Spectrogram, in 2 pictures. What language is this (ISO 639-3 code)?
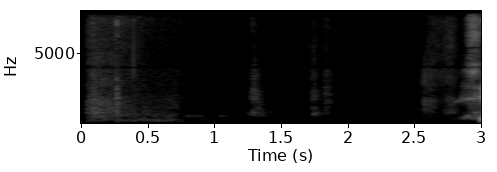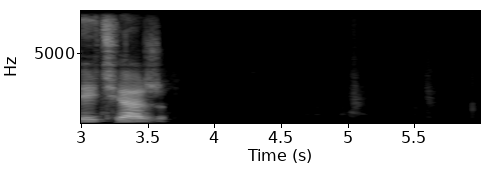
rus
